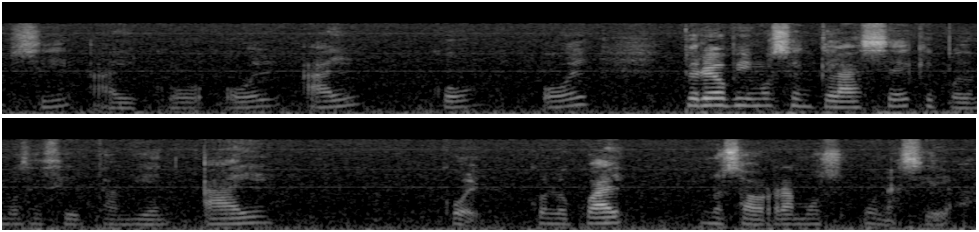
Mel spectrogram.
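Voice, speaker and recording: A woman teaching a phonetics lesson, explaining step by step and often checking understanding with a quick question. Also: low-pitched, steady tone, noisy background. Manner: counts syllables aloud slowly. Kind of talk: recorded classroom lecture.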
